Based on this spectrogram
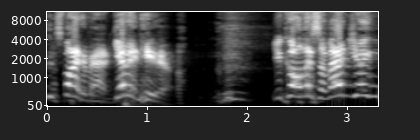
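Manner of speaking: high-pitched, bellowing, bossy yelling. Pitching a movie scene where Spider-Man gets chewed out, as J. Jonah Jameson yelling. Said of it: "gets chewed out by J".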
